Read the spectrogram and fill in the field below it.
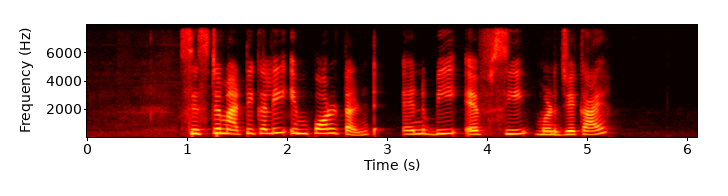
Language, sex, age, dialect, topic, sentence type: Marathi, female, 36-40, Standard Marathi, banking, question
